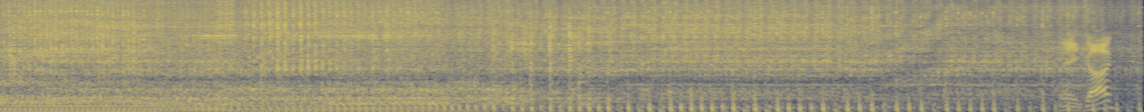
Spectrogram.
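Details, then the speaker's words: Free curbside wacker plate engine, tank de-rusted with Evapo-Rust, not run for a while, started on choke; roars at first then settles to an even thump of three to four beats per second, ticks over lovely, normal running. "ticks over lovely when you get to blow a certain rev that it stops vibrating that sounds really good"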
